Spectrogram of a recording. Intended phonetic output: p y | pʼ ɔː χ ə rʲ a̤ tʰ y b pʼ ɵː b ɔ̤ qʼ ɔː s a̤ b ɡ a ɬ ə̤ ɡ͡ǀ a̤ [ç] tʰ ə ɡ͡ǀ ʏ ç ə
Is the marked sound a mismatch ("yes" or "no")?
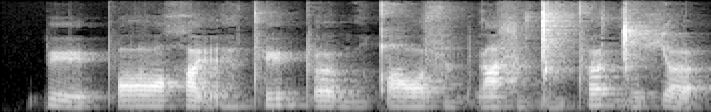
yes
